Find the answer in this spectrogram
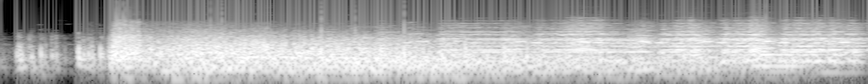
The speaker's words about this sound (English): The explosion did all the Lone Ranger hoped it would. For the time being, at least, the swamp was destroyed.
